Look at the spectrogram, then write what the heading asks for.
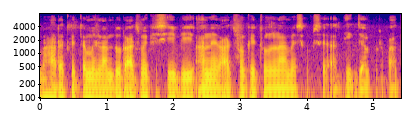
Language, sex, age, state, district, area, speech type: Hindi, male, 18-30, Uttar Pradesh, Sonbhadra, rural, read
